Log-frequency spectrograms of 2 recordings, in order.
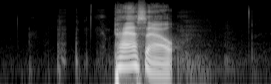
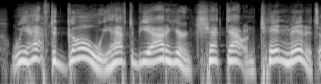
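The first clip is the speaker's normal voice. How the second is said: higher, pressing friend hurrying him out; urgent insisting; 8 semitones higher than usual. Retold or imitated. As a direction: push him to move now.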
